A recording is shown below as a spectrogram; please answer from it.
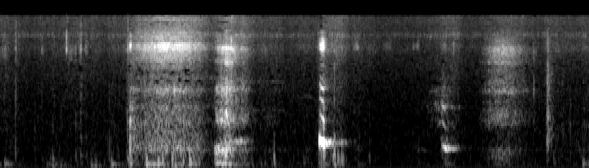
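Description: Two puppies play-fighting: breathy snorting and snuffling, a sharp short yip about two and a half seconds in, then a smaller yip a second later.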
